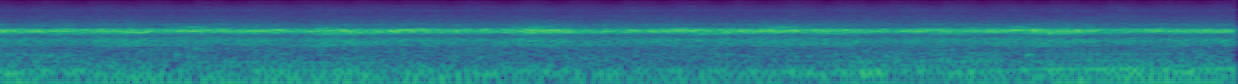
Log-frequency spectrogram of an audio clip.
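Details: Frogs in abundance after two wet years in a row, calling at night: a dense, unbroken chorus of high trilling voices merging into a steady shimmering band, with faint low rumble beneath.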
